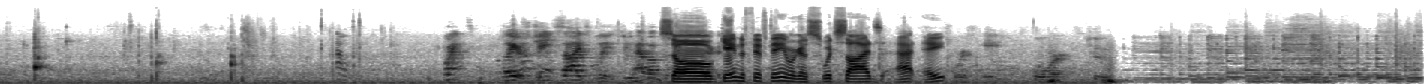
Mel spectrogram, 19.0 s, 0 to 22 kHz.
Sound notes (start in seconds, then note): 8.2 announcer talks over speaker; 15.1 light peaceful music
